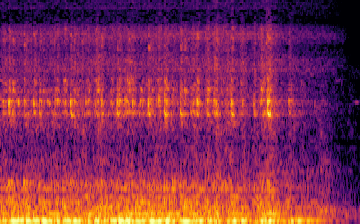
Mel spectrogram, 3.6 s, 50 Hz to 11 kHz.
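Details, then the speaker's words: 1978 Chevy C10 350 V8 after new Edelbrock intake, water pump, belts, thermostat, hoses and valve covers: even, steady rumble, no popping or backfiring through the carburetor; earlier misfire gone, normal idle. "God, that sounds good. So sweet. Heck yeah, I guess that means that it all the timing and everything is in place where it should be. It's not popping, backfiring, or anything through the carburetor."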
